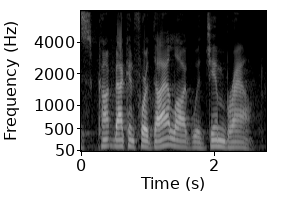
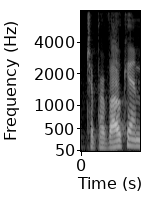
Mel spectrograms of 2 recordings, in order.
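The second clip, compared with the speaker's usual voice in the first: ordinary talk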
